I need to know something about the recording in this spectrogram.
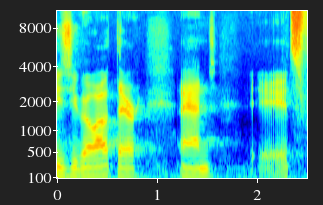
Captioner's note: none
